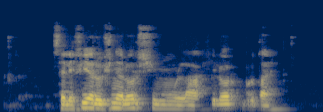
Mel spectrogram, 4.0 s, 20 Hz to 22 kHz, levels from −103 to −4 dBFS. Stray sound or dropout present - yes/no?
no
